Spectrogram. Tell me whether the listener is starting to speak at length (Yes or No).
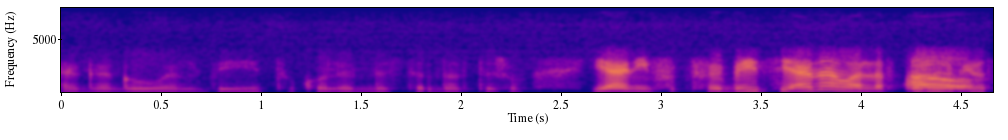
Yes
